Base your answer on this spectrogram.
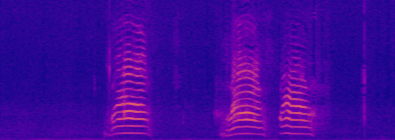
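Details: A pet cat gives three drawn-out meows, the first alone, then two close together, each a rich harmonic call arching up and down, over a low steady hum.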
